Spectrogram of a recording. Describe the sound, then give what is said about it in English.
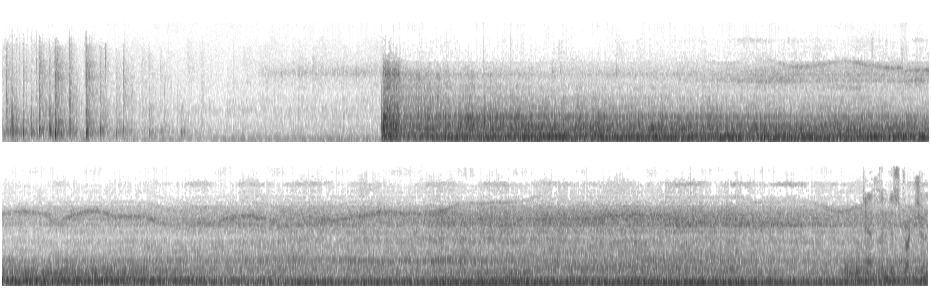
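A tornado's roar: after a few sharp taps, a deep, loud rumbling roar bursts in and holds steady to the end, with a thin, wavering whistle riding high above it. “The funnel is lifting. It's drawing back into the cloud.”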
